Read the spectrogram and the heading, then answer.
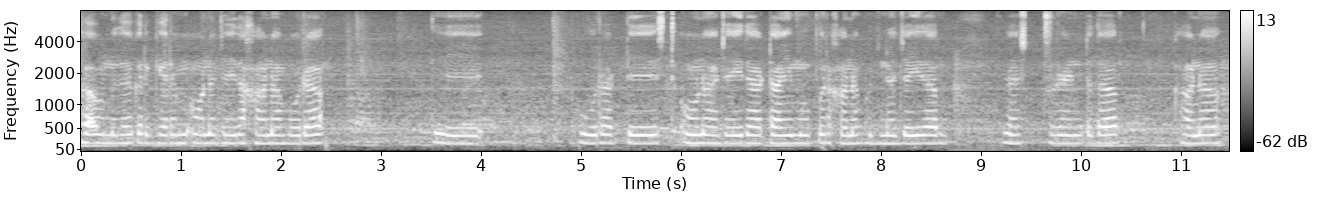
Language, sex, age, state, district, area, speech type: Dogri, male, 18-30, Jammu and Kashmir, Udhampur, rural, spontaneous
